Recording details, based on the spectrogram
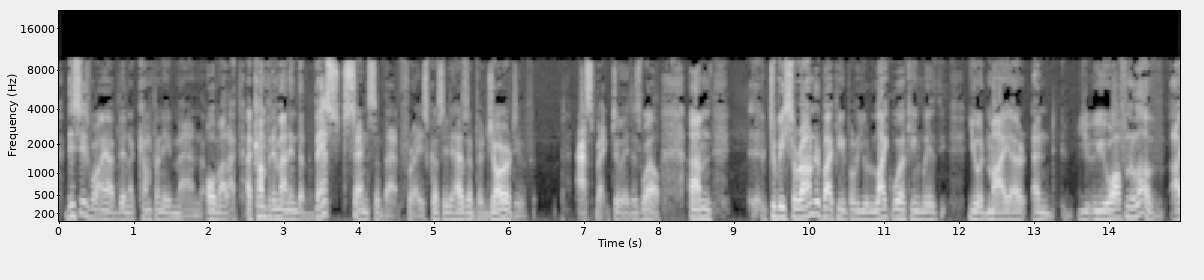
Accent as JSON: {"language": "English", "region": "England", "country": "United Kingdom", "said": "No. I'm English."}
